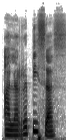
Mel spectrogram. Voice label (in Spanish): "repisas", Spanish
